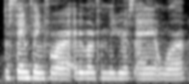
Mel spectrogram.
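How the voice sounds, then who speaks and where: A young woman hosting a livestream talks casually in a German accent, reading viewers' messages aloud between laughs and playful asides. Her voice is mid-range and dark in tone, with little pitch movement and a moderate pace.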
